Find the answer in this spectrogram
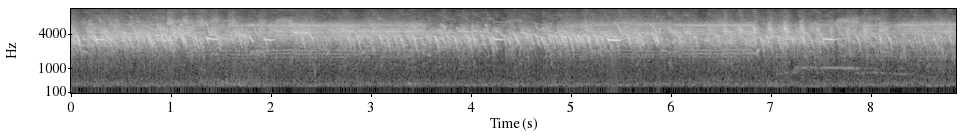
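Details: Baya weaver calling around its hanging nests in a tropical habitat: a dense, continuous wash of high buzzy chirps and twitters with no pauses, plus one faint low whistle near the end.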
